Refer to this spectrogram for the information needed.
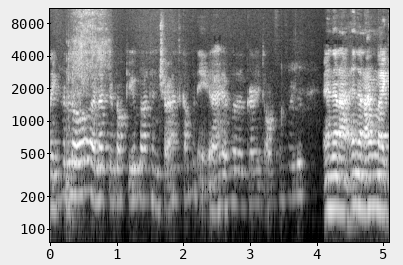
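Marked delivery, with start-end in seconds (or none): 0.0-3.8 put-on woman's voice, much quieter. Asked to redo an insurance call, imitating an indian lady caller. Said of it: "Do that again".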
